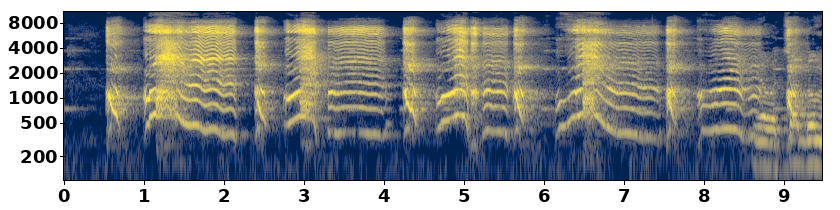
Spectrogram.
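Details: Young infant with high-grade fever cries loudly in repeated, high-pitched, wavering bursts: febrile infant cry.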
